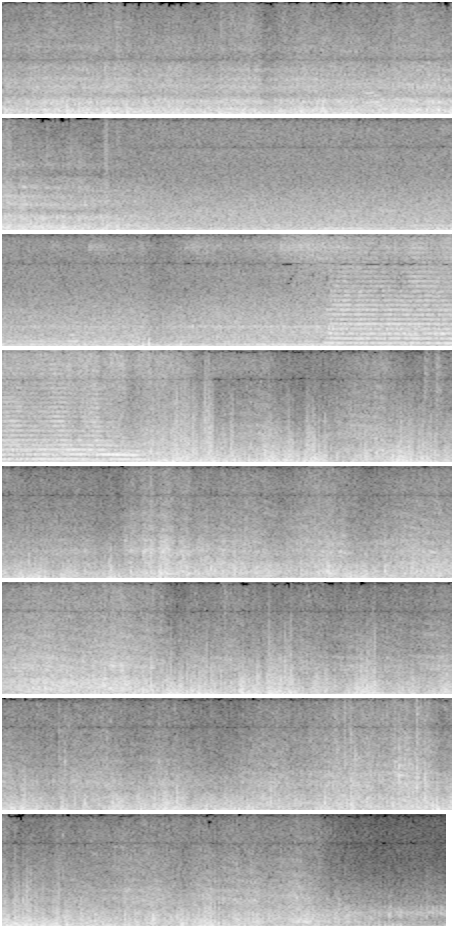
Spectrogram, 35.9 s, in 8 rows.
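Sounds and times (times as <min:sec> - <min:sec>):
locomotive horn: 0:06.0 - 0:15.4
train wheels clattering: 0:08.5 - 0:35.4.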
